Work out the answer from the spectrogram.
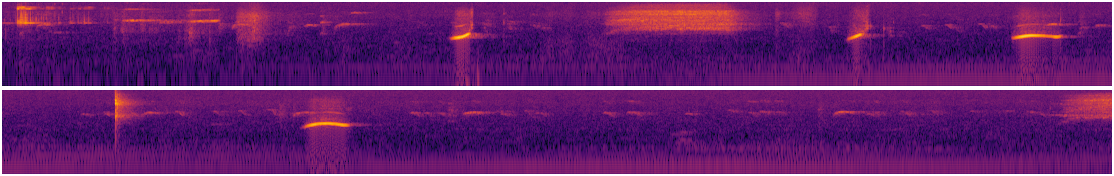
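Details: A pet barn owl gives five short, hooked, chirping notes two seconds apart, with one brief breathy hiss, over a steady low indoor hum.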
